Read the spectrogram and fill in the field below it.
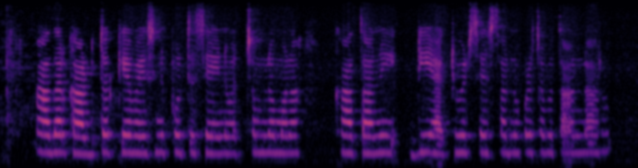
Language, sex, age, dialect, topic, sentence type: Telugu, female, 18-24, Southern, banking, statement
